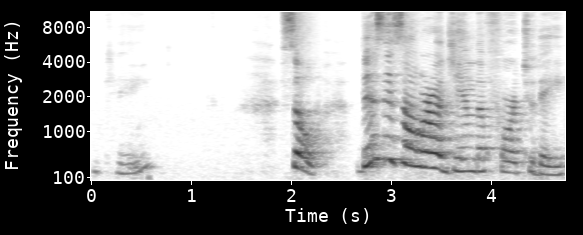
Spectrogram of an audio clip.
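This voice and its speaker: A woman's voice with a Portuguese accent. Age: 50s. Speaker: professor. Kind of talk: lecture.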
